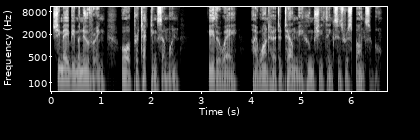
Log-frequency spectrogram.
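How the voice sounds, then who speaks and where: An imperious armchair detective, played by a male narrator, talks in an extremely low voice. He is formal, precise and analytical, weighing each phrase in a mystery audiobook, with a dry, close sound. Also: normal speed, a little mellow, breathy edge, dry recording. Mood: shrewd, commanding.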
